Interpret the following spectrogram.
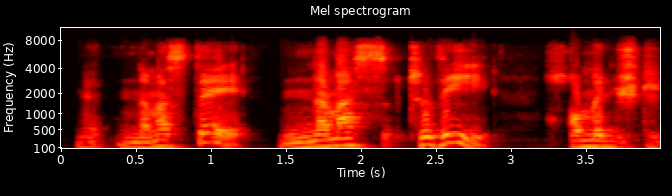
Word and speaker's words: namaste: mentioned down here that if the following word begins with a t the s remains that's why you have this lovely Hindu greeting namaste namaste namast to thee homage to to to to thee.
